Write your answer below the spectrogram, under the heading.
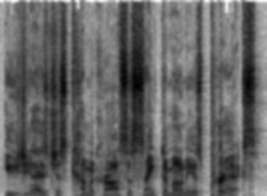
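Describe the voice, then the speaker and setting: A man's voice: a little high, moderate pace. A man on a podcast, ranting with strong opinions and a big mouth. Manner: loud, ranting, mocking voices. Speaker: podcast co-host. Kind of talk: casual opinionated chat.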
